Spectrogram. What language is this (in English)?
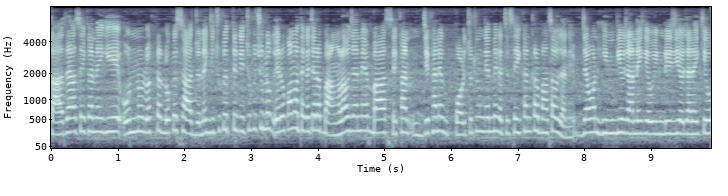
Bangla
